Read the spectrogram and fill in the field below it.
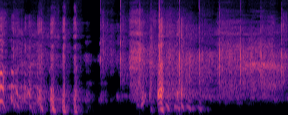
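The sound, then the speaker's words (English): Laughter bursts out, then gives way to a patter of hand clapping from an audience, loud, quick and uneven, with chuckles and voices mixed in. “oh, I thought she's clapping for me.”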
